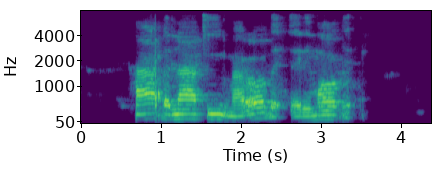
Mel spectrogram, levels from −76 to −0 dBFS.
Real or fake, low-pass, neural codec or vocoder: fake; 7.2 kHz; codec, 44.1 kHz, 2.6 kbps, SNAC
